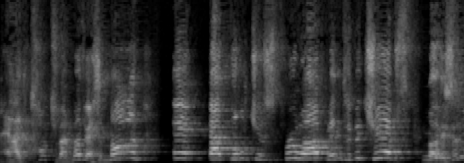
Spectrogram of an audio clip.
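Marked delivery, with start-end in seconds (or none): 1.1-4.1 high, urgent whisper-shout to mom; alarmed report. Retold or imitated. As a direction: blurt the news to your mother in alarm. Telling mother aunt vomited.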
